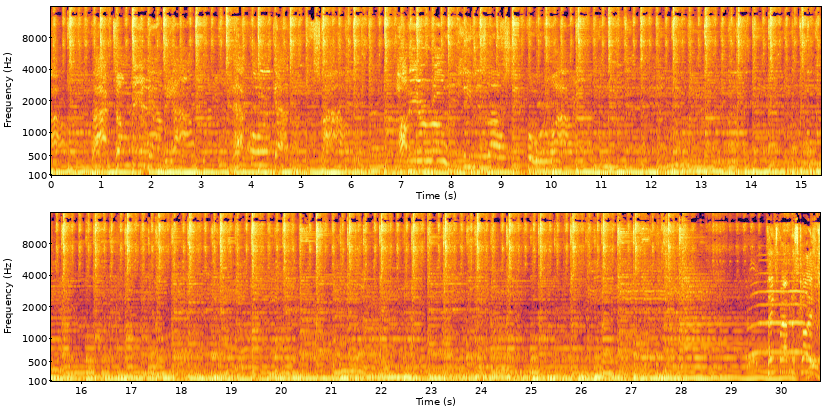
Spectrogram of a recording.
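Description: Two acoustic guitars strummed together with a man singing over them, most clearly in the first ten seconds.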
